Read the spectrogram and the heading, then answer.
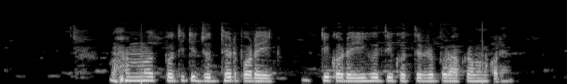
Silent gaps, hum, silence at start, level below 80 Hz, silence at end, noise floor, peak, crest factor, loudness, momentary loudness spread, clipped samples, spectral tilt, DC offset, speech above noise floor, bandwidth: none; none; 1.1 s; -50 dBFS; 0.55 s; -58 dBFS; -2 dBFS; 14 dB; -15 LUFS; 11 LU; under 0.1%; -9.5 dB/octave; under 0.1%; 43 dB; 6.8 kHz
